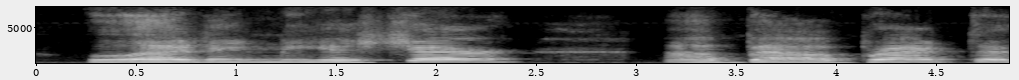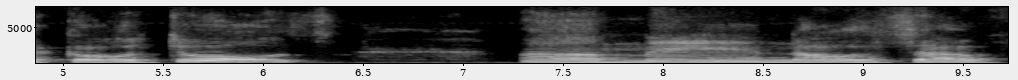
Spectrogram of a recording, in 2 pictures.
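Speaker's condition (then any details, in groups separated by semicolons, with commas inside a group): Spinocerebellar ataxia; slightly staccato speech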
